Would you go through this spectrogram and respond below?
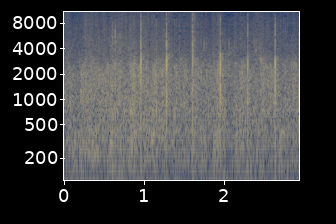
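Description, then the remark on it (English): A room full of people at a wine tasting evening claps steadily for sommelier Mark, a dense wash of hand claps with a few sharper individual claps popping out, sustained throughout. “A round of applause for Mark.”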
